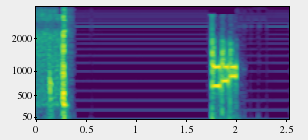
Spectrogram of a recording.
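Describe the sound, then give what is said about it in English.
A phone gives a short electronic ring, a quick chirp followed after a pause by a rapid triple beep, fairly clear with no talking. “Well, I got a phone call coming in here, so I want to let you go.”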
